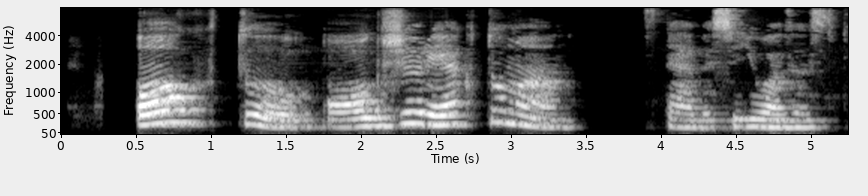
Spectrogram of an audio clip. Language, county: Lithuanian, Šiauliai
